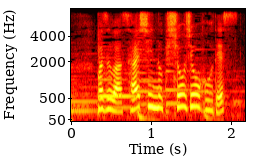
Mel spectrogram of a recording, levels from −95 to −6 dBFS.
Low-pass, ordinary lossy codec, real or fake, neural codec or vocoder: 7.2 kHz; none; real; none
